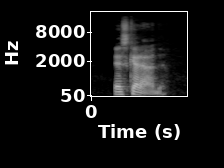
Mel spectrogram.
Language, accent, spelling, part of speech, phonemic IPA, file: French, France, escalade, noun / verb, /ɛs.ka.lad/, LL-Q150 (fra)-escalade.wav
- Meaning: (noun) 1. climbing 2. escalation; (verb) inflection of escalader: 1. first/third-person singular present indicative/subjunctive 2. second-person singular imperative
